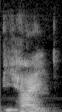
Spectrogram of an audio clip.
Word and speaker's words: behind: take the primary stress so here behind behind this is the short e it doesn't it's weak it's a weak vowel sound and it doesn't take the primary stress so this takes the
